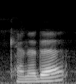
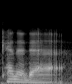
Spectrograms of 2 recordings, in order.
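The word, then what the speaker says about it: كندا: say i'm from canada canada that's how they pronounce this word the name the this word in the arabic language canada canada and minneapolis are you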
